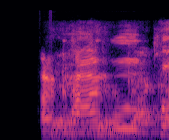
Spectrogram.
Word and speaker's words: Okongwu: You know, John Collins would have been a big Nate McMillan guy in that offense, along with Clint Capella and Okongwu. Is that how you say it? – Okongwu, close enough.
